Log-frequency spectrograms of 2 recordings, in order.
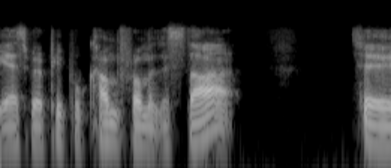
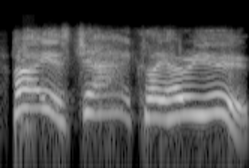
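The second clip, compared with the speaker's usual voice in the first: much higher and louder, hammed-up chirpy greeting; over-the-top enthusiasm; 8 dB louder than usual. Salesman mocking his own overexcited pitch to a dull prospect. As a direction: overdo the cheery cold-call hello. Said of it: "if I went in going".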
